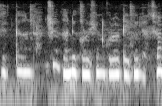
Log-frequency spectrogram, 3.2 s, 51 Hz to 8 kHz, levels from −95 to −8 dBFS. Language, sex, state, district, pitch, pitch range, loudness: Bengali, female, Jharkhand, Sahebganj, 245 Hz, 235-260 Hz, -15 LUFS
